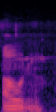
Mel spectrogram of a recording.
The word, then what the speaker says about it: Oda: Ida? That's not how you say his name. That's it. Well, that's what you have on there. Ida. Oh, you was like Oda.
